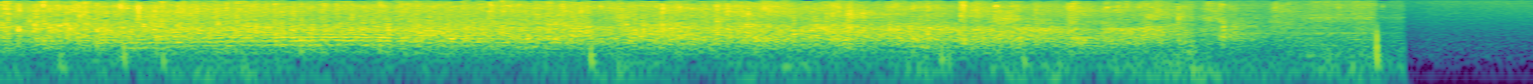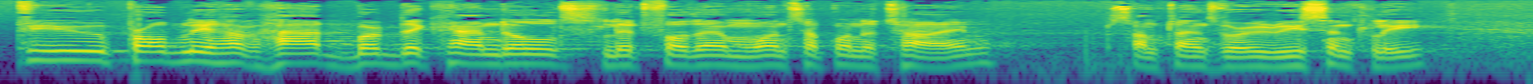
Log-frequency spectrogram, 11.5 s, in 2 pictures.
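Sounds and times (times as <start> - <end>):
audience applause: 0.0 - 4.9
speech: 6.2 - 11.4.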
